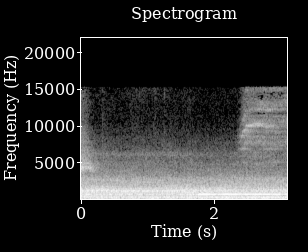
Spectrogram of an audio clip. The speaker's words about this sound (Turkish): Yine bir çöp arabası geldi.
